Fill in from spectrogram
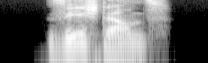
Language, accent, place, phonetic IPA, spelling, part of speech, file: German, Germany, Berlin, [ˈzeːˌʃtɛʁns], Seesterns, noun, De-Seesterns.ogg
- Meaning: genitive singular of Seestern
